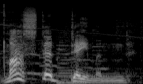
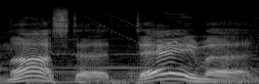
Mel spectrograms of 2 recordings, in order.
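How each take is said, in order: First: It is said in a plain manner. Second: It is said in a seductive manner.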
